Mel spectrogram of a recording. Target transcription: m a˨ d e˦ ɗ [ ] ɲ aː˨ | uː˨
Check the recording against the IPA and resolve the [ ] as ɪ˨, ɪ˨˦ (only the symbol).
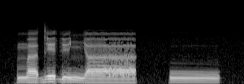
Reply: ɪ˨˦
